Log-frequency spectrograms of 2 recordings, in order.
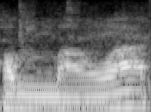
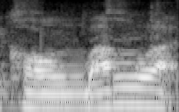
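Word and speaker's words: こんばんは: Ketika dia rata-rata dibilangnya eng, kecuali n ketemu p sama b itu jadi m, kayak kombangwa bukan jadi kongbangwa ya. Yang pertama kom, yang keduanya baeng, nah n kan jadi eng, kombangwa.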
